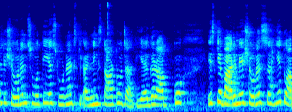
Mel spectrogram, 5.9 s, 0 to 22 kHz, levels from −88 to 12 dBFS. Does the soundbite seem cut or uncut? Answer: uncut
